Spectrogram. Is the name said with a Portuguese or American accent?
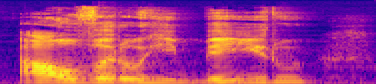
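Portuguese. The name is said with a Portuguese accent.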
